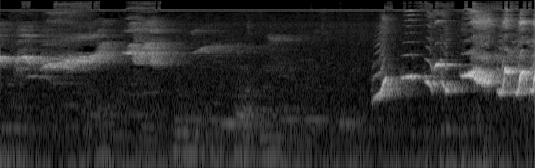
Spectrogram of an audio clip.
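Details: White-rumped shama, a young bird under hard training, gives high wavering whistles, falls quiet for over a second, then bursts into a loud rich phrase of rising whistles and rapid chattering notes.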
